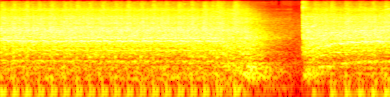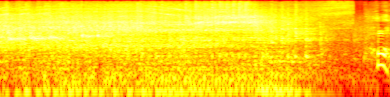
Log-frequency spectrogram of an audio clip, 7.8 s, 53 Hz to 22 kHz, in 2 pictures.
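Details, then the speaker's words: 13B turbo rotary swapped into replica Lamborghini Diablo, first start attempts before timing set with timing light: long fast cranking, turbo spooling on crank, a few stumbling fires that almost catch; running funky from ignition timing fault. "yes is that good it sounds like it's running funky it's the timing is doing whatever it wants at the moment"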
